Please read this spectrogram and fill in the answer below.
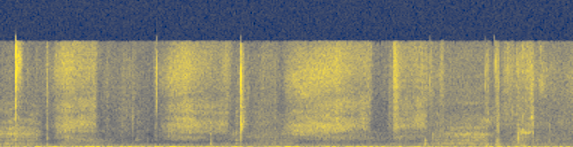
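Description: Soft, repeated rubbing strokes as a paint-smeared surface is wiped clean, with a few light clicks.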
